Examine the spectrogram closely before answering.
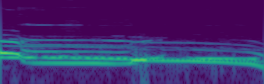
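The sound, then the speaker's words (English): A Minnesota wolf howls in one sustained, harmonic-rich cry at a steady mid pitch for about two seconds. It dips slightly at the start and sinks lower as it fades at the end. “In this portion of the show, we like to bring awareness to our Minnesota wolf population. Say no to the hunts.”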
